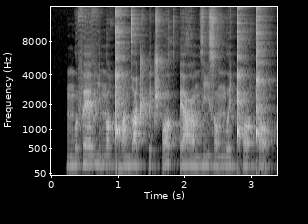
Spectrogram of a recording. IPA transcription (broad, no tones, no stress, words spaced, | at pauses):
ŋʷɛfɛvi nɔɡ͡ǃɑndɑ t͡ʃʼət͡ʃʼɔt͡sʼɛ ʕɔnzizɔ ŋʷe ǃʰɔǃɔ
